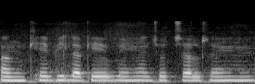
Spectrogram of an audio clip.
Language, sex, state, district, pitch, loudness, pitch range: Hindi, male, Jharkhand, Ranchi, 185 Hz, -16 LUFS, 180-185 Hz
